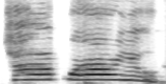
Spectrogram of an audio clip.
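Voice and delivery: high, frantic retold scream; high-pitched panicked call. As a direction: scream out for someone you can't find.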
